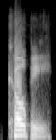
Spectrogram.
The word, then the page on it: kopi: American English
